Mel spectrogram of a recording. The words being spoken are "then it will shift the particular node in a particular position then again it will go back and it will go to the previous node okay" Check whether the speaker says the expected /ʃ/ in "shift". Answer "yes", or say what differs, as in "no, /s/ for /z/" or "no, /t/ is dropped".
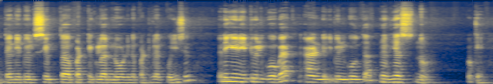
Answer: no, /s/ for /ʃ/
